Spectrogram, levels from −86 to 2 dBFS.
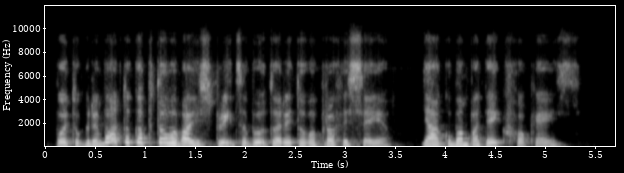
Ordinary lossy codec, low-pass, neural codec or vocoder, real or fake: Opus, 16 kbps; 7.2 kHz; codec, 16 kHz, 16 kbps, FreqCodec, larger model; fake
